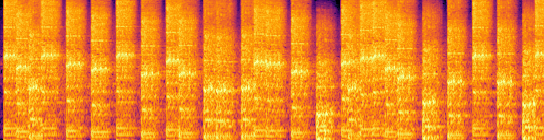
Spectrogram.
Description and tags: robot rhythm
robot sound machine recorded and processed with vst and keyboard
artificial, electromechanics, electronics, fantasy, industrial, machine, machinery, mechanical, robot, robotics, science-fiction, sci-fi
